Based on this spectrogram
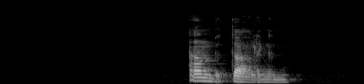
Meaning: plural of aanbetaling
- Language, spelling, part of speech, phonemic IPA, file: Dutch, aanbetalingen, noun, /ˈambəˌtalɪŋə(n)/, Nl-aanbetalingen.ogg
